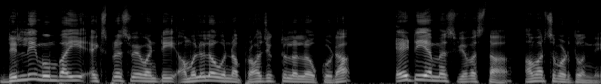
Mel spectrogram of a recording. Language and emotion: Telugu, neutral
